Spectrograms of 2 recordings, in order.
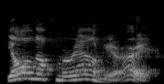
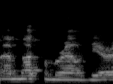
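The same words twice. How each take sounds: First: Attempted Southern accent. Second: Said in the usual way. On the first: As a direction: put on an amateur Southern US accent. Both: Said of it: "attempt at my best Southern accent".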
